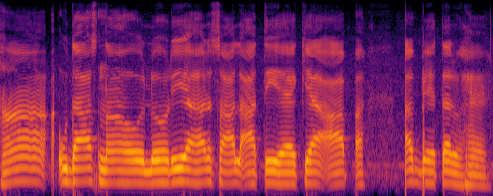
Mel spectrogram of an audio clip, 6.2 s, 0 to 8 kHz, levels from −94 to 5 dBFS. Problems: constant background noise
